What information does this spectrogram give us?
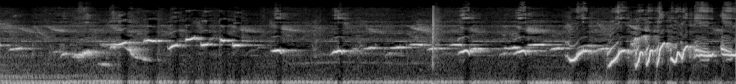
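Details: White-rumped shama in constant, competition-ready song: a flowing series of clear whistles and slurred notes, ending in a loud cascade of rapid, rising and falling phrases.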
